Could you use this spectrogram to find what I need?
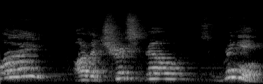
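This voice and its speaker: A whiny, high-pitched put-on character voice with very wide pitch swings and slight echo. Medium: read story.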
